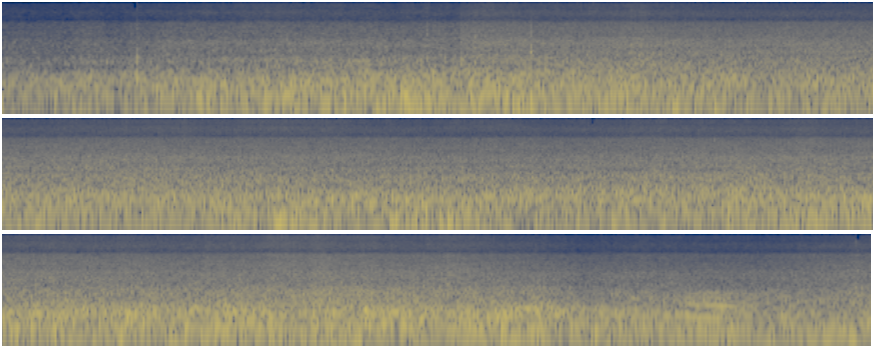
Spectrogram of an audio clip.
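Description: Ocean waves crash and surge continuously in a dense, loud roar of surf heard from up high on the shore, with no voices.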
